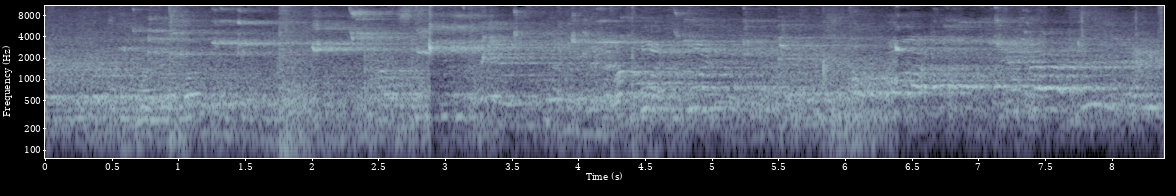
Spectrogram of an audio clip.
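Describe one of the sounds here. Sports shoes squeak on an indoor court floor.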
